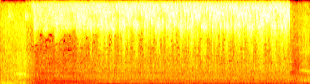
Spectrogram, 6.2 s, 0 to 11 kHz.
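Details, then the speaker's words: 1999 Jeep Cherokee Sport at idle: shrill, steady cricket-like chirp pulsing gently above a quiet idle; the AC compressor is squeaking, not the belt. "Um, and a lot of times you think that it's belt making the squeaky noise, but it's not. Uh, it's actually the AC compressor."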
